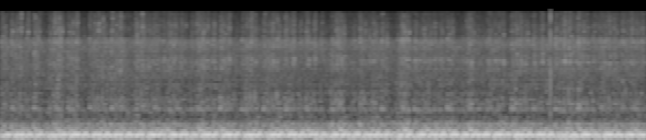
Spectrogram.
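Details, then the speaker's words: Fresh-built truck engine on its second first-start attempt: loud, lumpy, rowdy idle with a deep steady throb and uneven pulse. Good oil pressure and voltage, but water temp ran a little hot so it was shut off early. "this thing sounds pretty rowdy i think i ought to be able to increase it get a lot quicker time out of it"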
